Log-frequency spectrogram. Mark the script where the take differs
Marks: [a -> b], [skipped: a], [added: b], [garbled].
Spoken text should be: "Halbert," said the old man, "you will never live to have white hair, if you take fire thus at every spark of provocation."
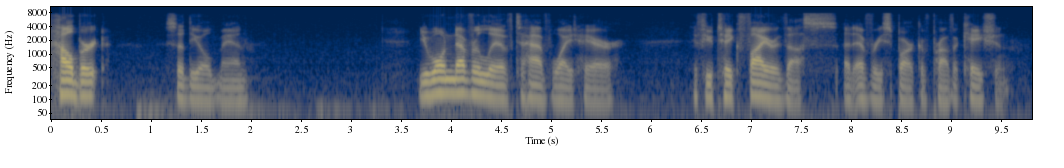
"Halbert," said the old man, "you [will -> won't] never live to have white hair, if you take fire thus at every spark of provocation."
